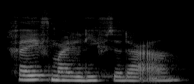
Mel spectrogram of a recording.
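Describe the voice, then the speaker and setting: Woman, guided meditation, soothing and hushed, flat gentle intonation, roomy echo. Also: fairly low pitch, drawn-out words. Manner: soothing, hushed, lingering delivery.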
